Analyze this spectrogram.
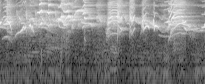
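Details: Oriental magpie-robin in a fight, emotions roused and tail spread, its anger heating up another magpie-robin; loud, dense, rapid high warbling with sharp whistled slurs and chirps in continuous bursts.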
